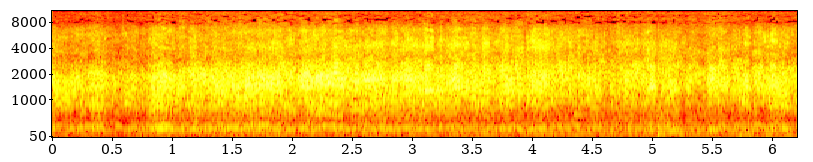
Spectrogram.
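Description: A large flock of domestic ducks quacking together: a steady, dense mass of many overlapping calls.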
